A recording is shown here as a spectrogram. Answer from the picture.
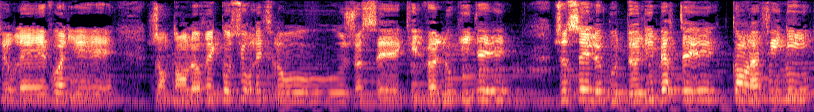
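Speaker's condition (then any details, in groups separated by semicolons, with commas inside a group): No condition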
